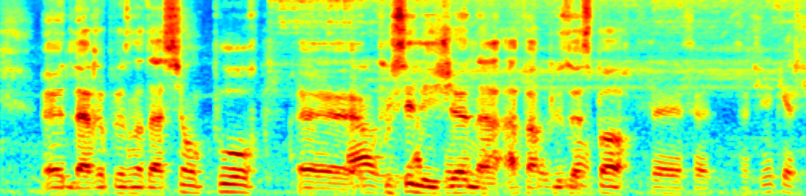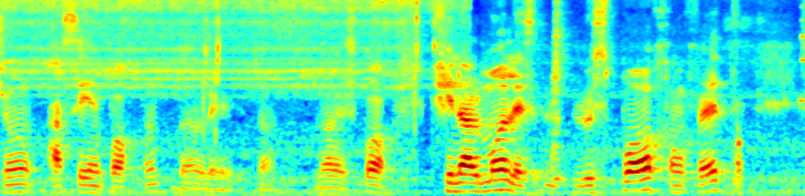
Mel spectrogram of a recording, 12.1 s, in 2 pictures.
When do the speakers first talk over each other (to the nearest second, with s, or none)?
3 s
